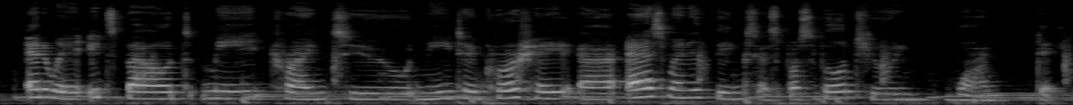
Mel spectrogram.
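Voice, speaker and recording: A woman speaks with a Russian accent. She talks at a fairly slow pace. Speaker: craft vlogger. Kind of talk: casual vlog. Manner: hesitant, with fillers.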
